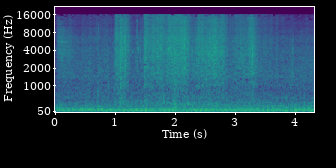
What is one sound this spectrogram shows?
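Clothes rustle on hangers.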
